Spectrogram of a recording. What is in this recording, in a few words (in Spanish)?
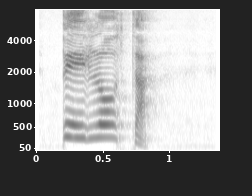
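"pelota", Spanish, female; JUGUETES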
